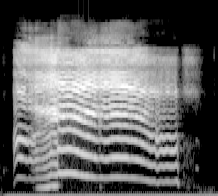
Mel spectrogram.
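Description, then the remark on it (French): A hungry baby lets out a single loud, sustained wail lasting under two seconds, with a brief whimper trailing off at the end and no talking. “Ah, mais qu'est-ce que j'entends On dirait que bébé a faim.”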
